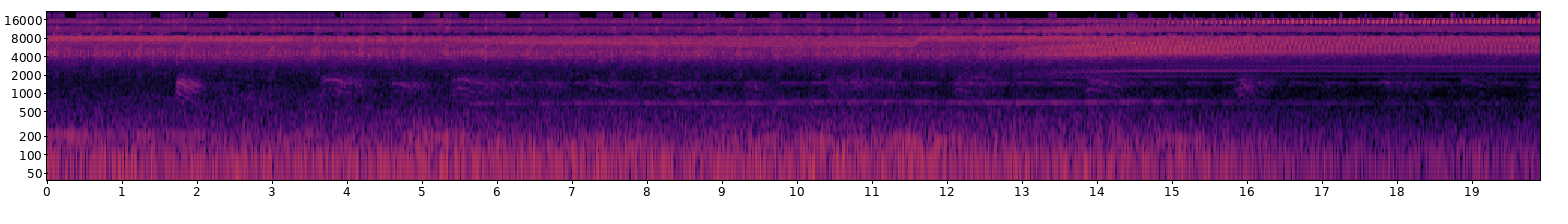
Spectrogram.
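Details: A dense, continuous, shrill and unbroken cicada chorus in Japan in summer 2022, with crows cawing now and then.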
